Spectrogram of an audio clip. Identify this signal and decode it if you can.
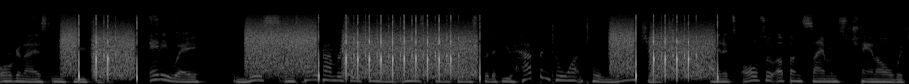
Pulse dialling, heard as a rotary dial, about 9 pulses a second, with speech in English. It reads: 2 0 4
